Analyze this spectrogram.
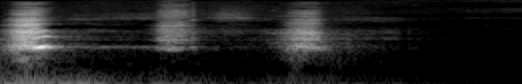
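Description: A young woman sobs and cries close by.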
